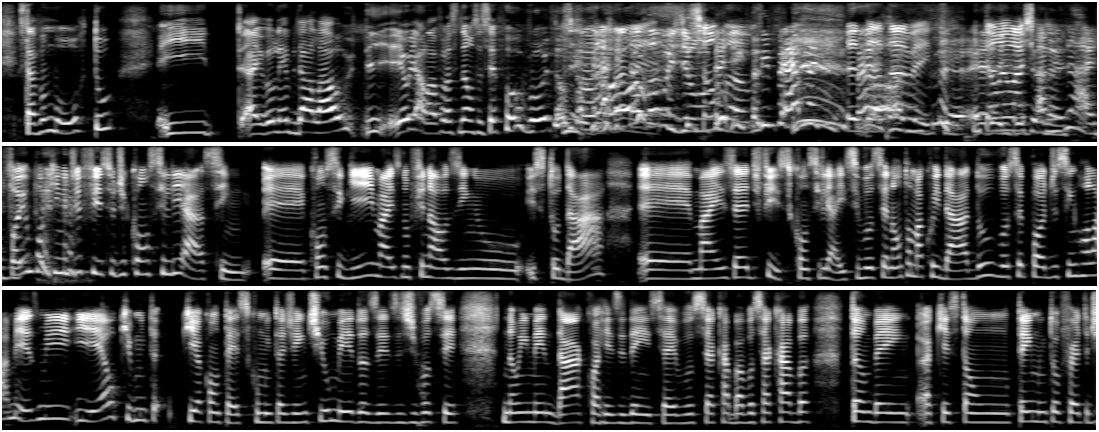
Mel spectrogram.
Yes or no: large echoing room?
no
